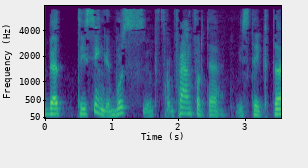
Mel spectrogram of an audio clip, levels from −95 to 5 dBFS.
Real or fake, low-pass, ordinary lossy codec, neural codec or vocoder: fake; 7.2 kHz; MP3, 32 kbps; codec, 24 kHz, 3 kbps, HILCodec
